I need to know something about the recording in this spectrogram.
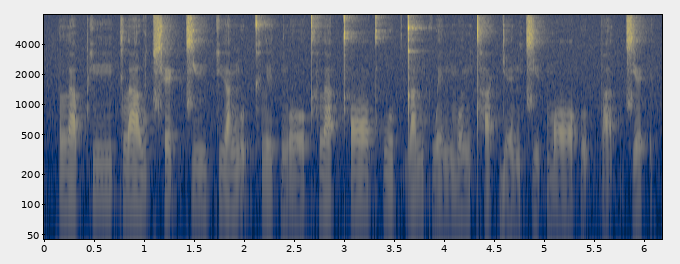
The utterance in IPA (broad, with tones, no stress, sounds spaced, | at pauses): l a˨˩ p̚ k iː˦˥ k l a˧ w t͡ɕʰ e˦˥ k̚ t͡ɕ iː˧ k i˧ a̯ ŋ u˥˩ ʔ kʰ l i˨˩ t̚ ŋ oː˩˦ kʰ l a˦˥ ʔ kʰ ɔː˥˩ kʰ w u˦˥ k̚ d a˦˥ n k w e˨˩ n m o˧ n tʰ a˨˩ k̚ j e˨˩ n t͡ɕ i˦˥ ʔ m ɔː˦˥ ʔ u˨˩ ʔ p a˨˩ t̚ t͡ɕ e˥˩ ʔ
